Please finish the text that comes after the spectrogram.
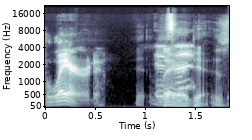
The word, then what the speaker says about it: laird: And actually, in Scotland, it's not technically Lord; it's Laird.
